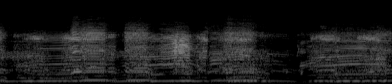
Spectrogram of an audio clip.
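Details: Several geese calling together, their harsh nasal honks running into one another in a near-continuous chorus with a short break near the end.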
